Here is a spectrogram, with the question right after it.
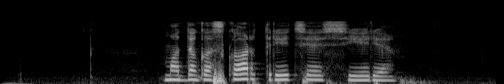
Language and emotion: Russian, neutral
